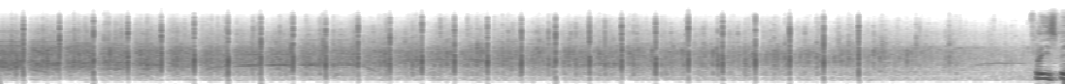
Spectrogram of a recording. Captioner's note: applause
